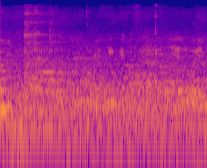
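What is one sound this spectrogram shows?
A knife scrapes against a plate.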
